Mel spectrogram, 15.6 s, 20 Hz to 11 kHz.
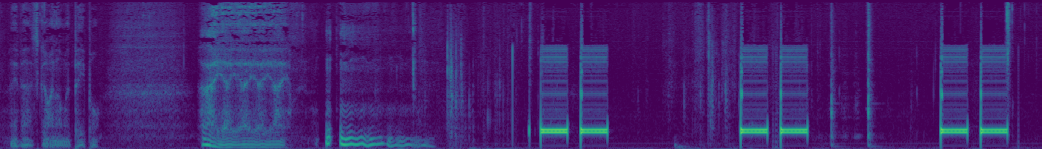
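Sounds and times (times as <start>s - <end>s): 
speech: 0.5s - 1.6s, 3.0s - 6.4s
telephone line double-burst ringtone: 8.1s - 9.2s, 11.2s - 12.2s, 14.2s - 15.2s.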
